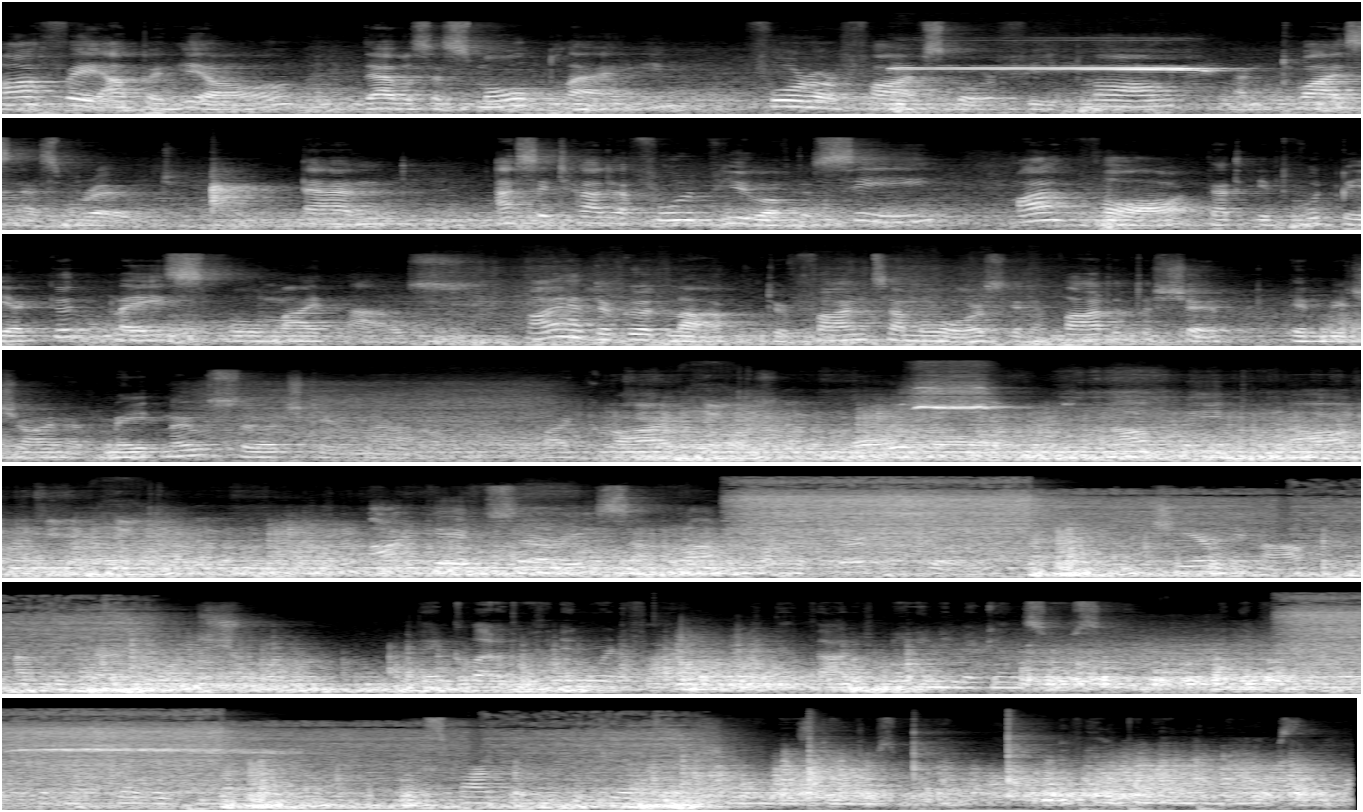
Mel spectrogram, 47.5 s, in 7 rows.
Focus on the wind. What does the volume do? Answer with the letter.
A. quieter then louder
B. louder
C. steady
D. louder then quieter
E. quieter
B.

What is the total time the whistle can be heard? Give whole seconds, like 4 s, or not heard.
4 s.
